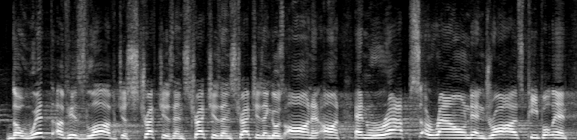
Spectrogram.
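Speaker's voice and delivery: ordinary talk, nothing marked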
